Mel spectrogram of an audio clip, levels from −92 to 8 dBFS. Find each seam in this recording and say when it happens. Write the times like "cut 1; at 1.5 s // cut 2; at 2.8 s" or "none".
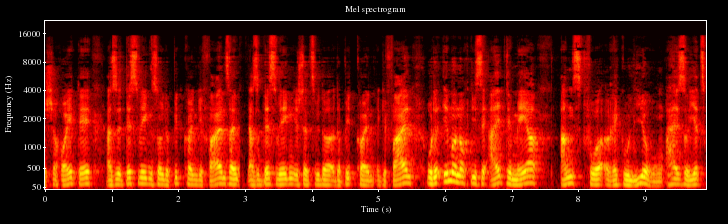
cut 1; at 2.9 s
